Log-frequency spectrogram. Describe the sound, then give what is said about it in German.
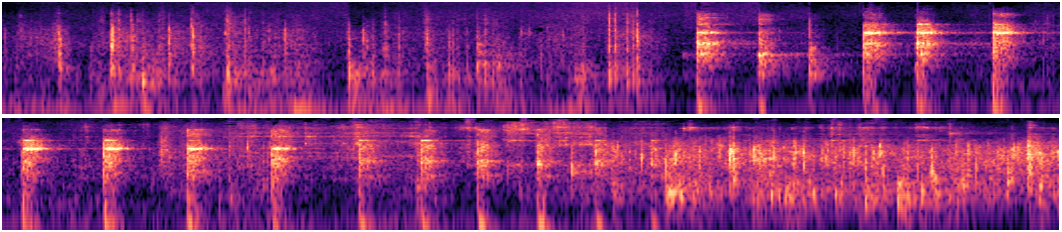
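A wall being smashed in to knock a hole through it: a quick, steady run of a dozen or so hard, hollow thuds, like blows from a hammer on wood, with scraping and clatter before and after. “möchte an dieser Stelle noch sagen, der Sounddesign, ja, mhm. der einfallenden Mauer, das ist schon sehr kläglich.”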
